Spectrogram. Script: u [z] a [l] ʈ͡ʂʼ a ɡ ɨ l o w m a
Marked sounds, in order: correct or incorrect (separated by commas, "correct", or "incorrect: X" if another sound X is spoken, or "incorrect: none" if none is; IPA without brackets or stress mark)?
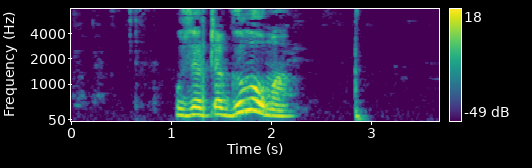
correct, incorrect: r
